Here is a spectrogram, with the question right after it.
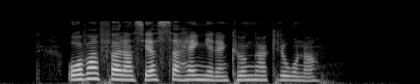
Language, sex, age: Swedish, female, 49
